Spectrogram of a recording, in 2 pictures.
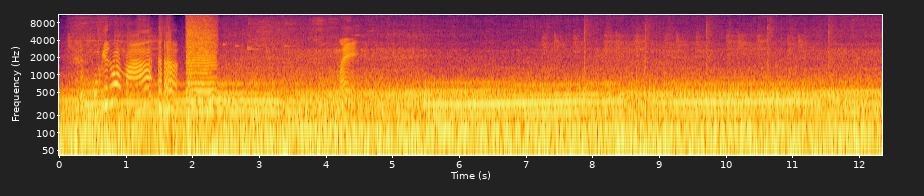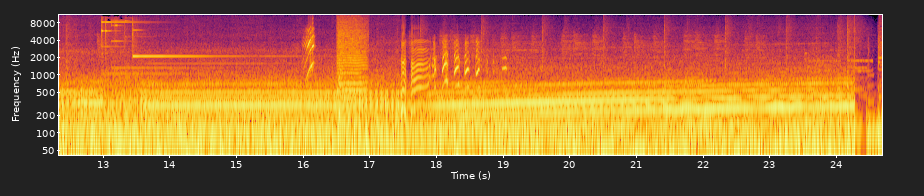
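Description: Kawasaki Z800 inline-four motorcycle engine under way, its pitch climbing steadily as it accelerates, dropping at a gear change partway through and climbing again.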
